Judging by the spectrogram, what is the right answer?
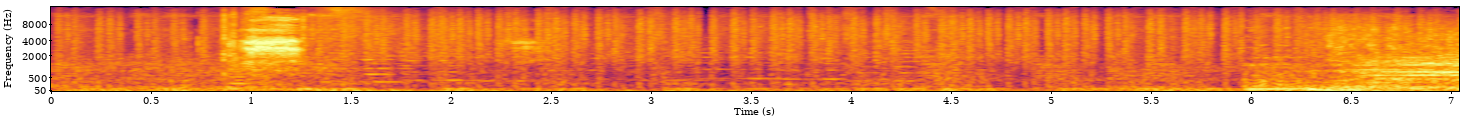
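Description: Sci-fi blaster sound effect firing in a rapid crackling stream, with a sharper burst about a second in, over background film music. About six seconds in, a loud low rumble comes in and the music swells.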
